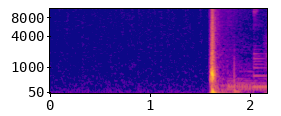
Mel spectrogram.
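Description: Silence, then near the end a single sharp hit from an intro-animation sound effect, followed by a faint ringing tail.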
